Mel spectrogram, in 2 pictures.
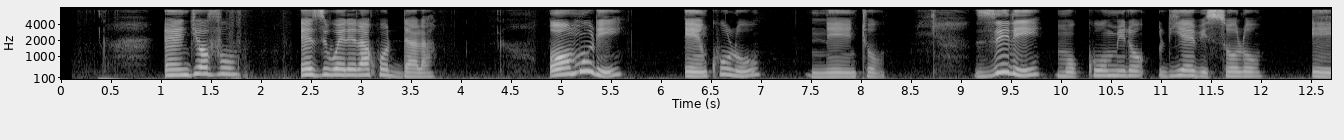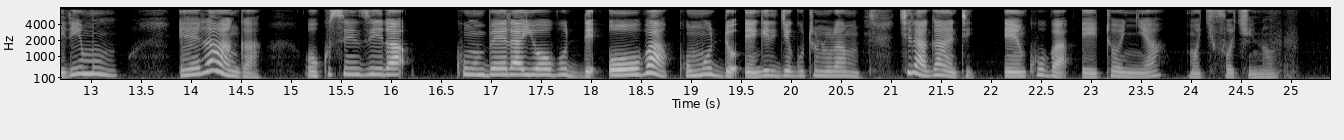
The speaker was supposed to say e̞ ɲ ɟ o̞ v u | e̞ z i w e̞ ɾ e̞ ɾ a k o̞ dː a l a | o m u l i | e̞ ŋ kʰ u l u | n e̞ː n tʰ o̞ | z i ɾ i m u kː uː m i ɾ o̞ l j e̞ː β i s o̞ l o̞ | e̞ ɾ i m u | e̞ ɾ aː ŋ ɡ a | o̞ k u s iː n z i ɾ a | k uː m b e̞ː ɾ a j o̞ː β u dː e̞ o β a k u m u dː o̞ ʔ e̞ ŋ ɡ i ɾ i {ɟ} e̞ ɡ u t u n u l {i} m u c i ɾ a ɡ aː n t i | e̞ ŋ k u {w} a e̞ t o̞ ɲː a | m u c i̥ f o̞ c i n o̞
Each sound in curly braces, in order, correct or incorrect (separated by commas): correct, incorrect, incorrect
